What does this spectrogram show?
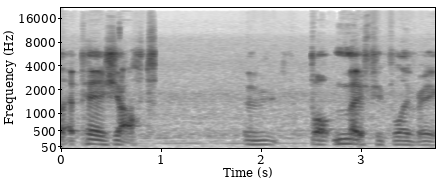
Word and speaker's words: Peugeot: Oh, you got a Peugeot. Is that how you pronounce it? It's Peugeot. A lot of people call it a Peugeot, but most people over here call it a Peugeot.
